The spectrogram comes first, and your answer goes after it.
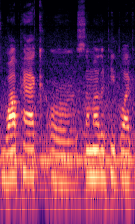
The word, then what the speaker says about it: Wapak: Um for me it's Wapak or some other people I've heard them say uh what way way pack way pack? For me it's Wapak, but if I'm mispronouncing it, let me know, guys.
